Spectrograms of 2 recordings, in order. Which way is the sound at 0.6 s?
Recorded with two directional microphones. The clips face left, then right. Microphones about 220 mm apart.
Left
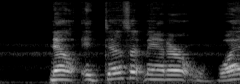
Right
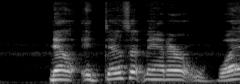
45° right (ahead or behind).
